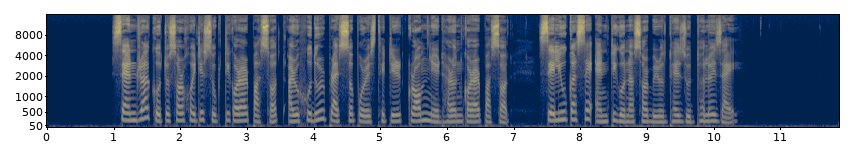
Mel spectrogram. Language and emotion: Assamese, neutral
